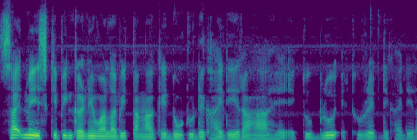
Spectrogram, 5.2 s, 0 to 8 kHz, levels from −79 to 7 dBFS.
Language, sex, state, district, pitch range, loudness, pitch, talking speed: Hindi, male, Arunachal Pradesh, Lower Dibang Valley, 110-130 Hz, -21 LUFS, 115 Hz, 250 wpm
